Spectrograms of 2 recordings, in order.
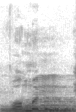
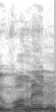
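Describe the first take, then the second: First: وومن as "wuh-mun"; short reduced ending in وومن; weak last vowel in وومن; correct woman. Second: وومین ending like "man"; full last vowel in وومین; mispronounced woman. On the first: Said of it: "یہ وومین نہیں ہے". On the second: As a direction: say "wo-main" for وومین. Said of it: "وومین نہیں ہے". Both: Shown as a demonstration.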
